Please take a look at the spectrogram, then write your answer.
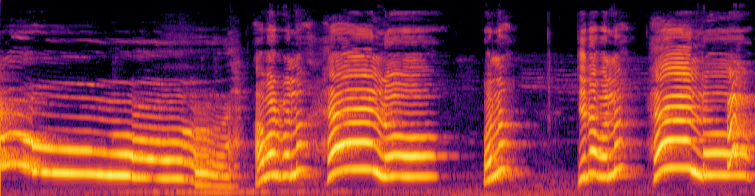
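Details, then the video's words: Domestic husky talking back while its owner coaxes a hello in Bengali: a long falling howl, then a run of short, bouncing, yodel-like woo-woo calls separated by brief pauses. "husky say hello || husky talking to owner"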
